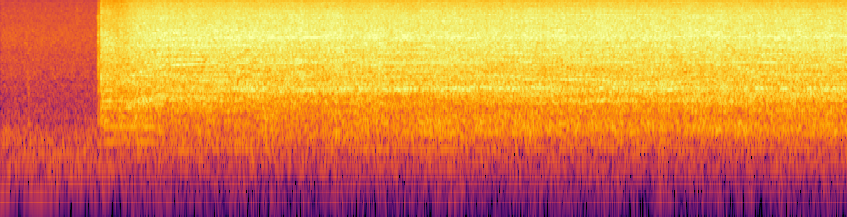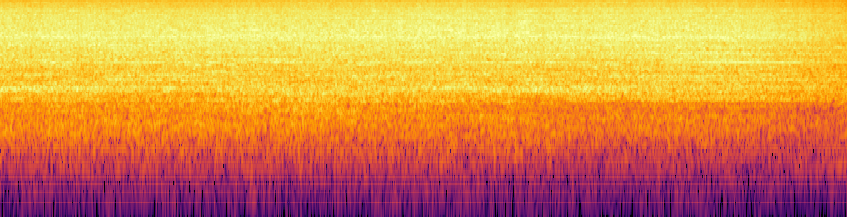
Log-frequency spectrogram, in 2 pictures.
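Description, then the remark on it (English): A leaf blower, used to blow over a finished mount so it can dry, starts abruptly after a second and roars at a steady, loud pitch, a broad rushing whine of air and motor that holds constant to the end. “We're gonna take this leaf blower and blow him up good, and he'll be ready to go.”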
